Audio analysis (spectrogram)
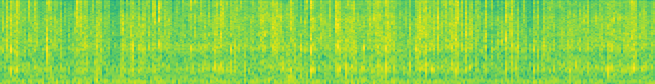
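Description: A thin white plastic pharmacy bag with red and blue print, crumpled into a ball, is crinkled and squeezed in both hands by fingers with long painted nails. A dense, continuous stream of bright, sharp crackles fills the clip at a steady level, with almost nothing in the low end.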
